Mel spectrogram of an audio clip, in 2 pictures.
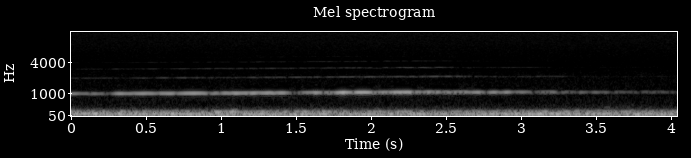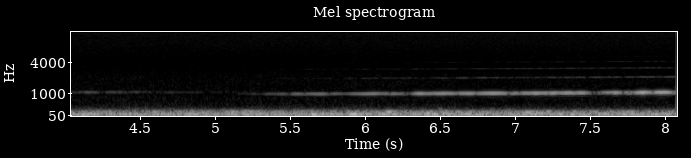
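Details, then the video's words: Humpback whale song: a long, steady, slightly rising moan held for about five seconds, followed after a short gap by a second similar tone, over a constant deep underwater rumble. "Sounds of Whales"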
